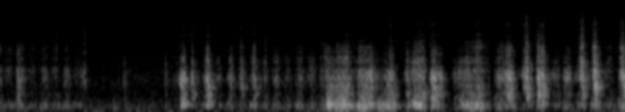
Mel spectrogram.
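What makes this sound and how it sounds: A wooden stylus rubs and scratches the black coating near the flower and coral on a flat scratch-art paper page. The sound is dry and papery, starting soft and sparse, then turning into louder bursts of rasping strokes.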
